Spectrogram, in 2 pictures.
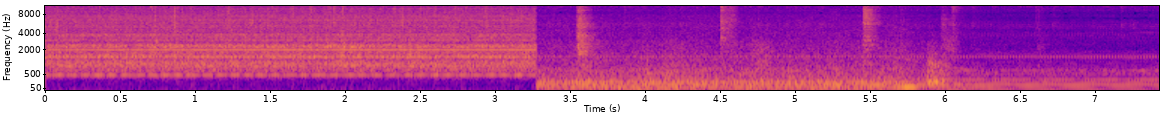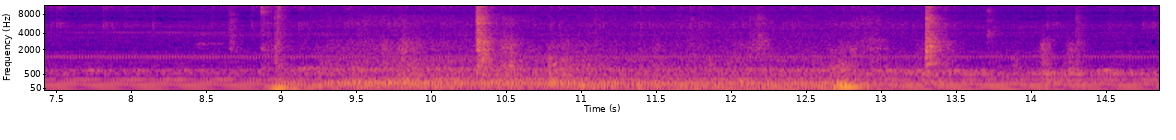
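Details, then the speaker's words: Arçelik 3891 KT A++ 9 kg tumble dryer mid-cycle with a small load: low hum, soft tumbling knocks, then a pause and restart as the drum reverses so the moisture sensor can measure dryness; normal rotation. "makine kurutma esnasında bazı anlarda duruyor ters yöne dönerek sonra tekrar ileriye dönerek bir hareket yapıyor bu harekette nem sensörü ile içerisindeki çamaşırların kuruluk oranını ölçüyor"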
